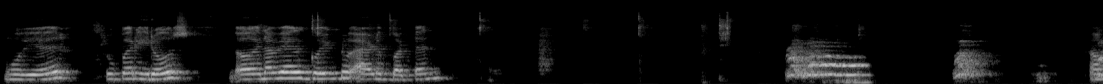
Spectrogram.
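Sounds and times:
dog barking: 7.8 - 8.7, 9.5 - 10.1.

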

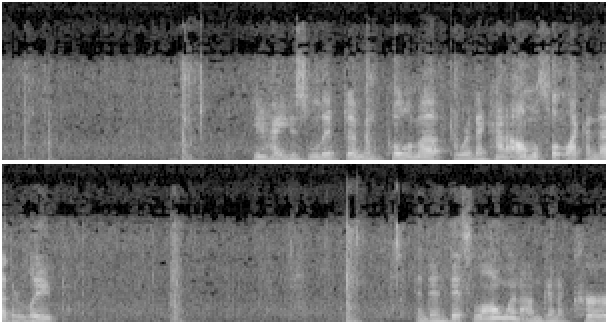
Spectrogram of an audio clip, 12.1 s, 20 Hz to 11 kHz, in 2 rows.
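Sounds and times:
soft ribbon handling noise: 0.0 - 10.9.

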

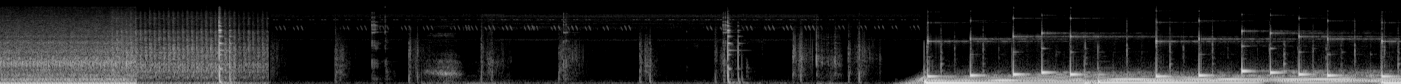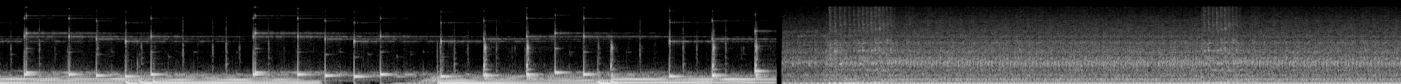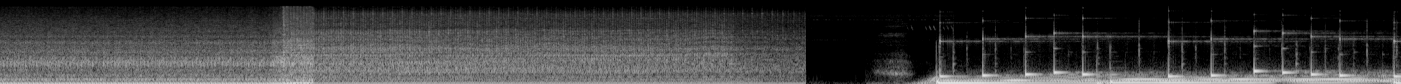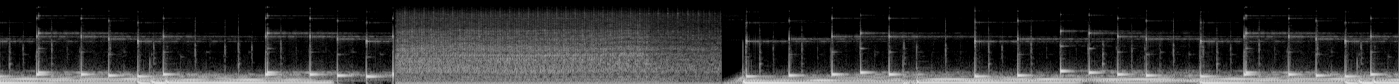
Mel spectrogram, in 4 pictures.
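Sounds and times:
model tractor motor humming: 0.0 - 2.7, 21.8 - 36.1, 46.0 - 49.3.

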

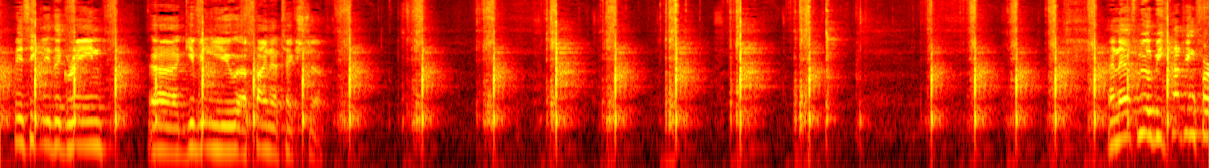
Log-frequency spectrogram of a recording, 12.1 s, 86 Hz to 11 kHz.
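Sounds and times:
knife slicing onions on wooden board: 0.0 - 8.6, 9.2 - 11.9.

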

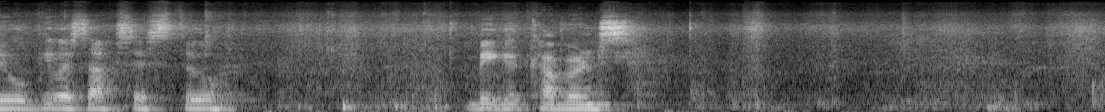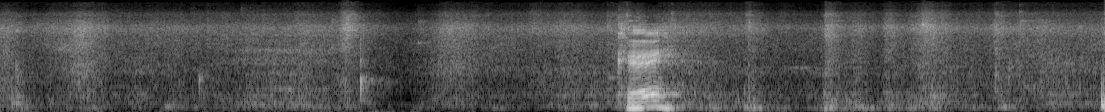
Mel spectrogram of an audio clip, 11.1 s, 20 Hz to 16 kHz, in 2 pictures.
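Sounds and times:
faint rustle: 0.0 - 11.0
clothing brushing against rock: 0.1 - 11.0.

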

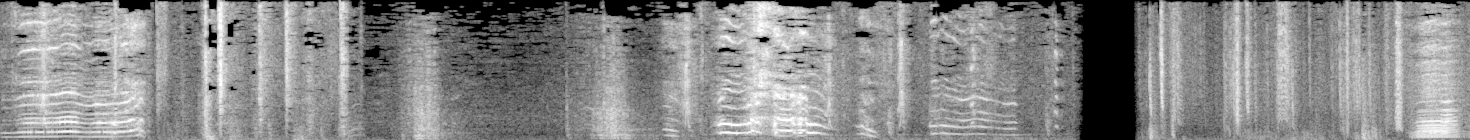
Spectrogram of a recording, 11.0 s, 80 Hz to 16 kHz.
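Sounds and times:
pitch-shifted toddler yelling: 5.0 - 7.6.

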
